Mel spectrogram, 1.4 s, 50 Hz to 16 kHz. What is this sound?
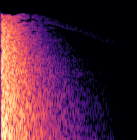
Alesis Microverb IR Small 3
Impulse response of a 1986 Alesis Microverb on the Small 3 setting.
